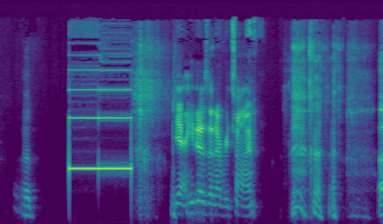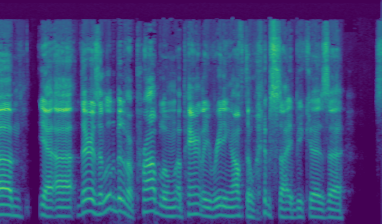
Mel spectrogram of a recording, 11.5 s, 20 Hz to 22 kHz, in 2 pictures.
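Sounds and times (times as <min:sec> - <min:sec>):
speech: 0:00.2 - 0:00.6, 0:02.6 - 0:11.4
loud sustained electronic beep: 0:01.0 - 0:02.0
laughter: 0:04.4 - 0:05.9.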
